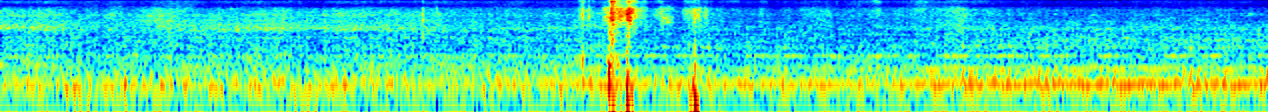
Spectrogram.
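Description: A steady low mechanical hum, with a few sharp clicks and knocks about three seconds in.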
